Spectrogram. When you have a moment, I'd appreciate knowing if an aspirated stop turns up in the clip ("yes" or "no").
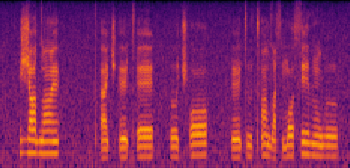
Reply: no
